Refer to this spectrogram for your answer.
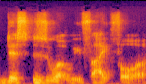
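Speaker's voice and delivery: low, gravelly half-whisper. Retelling a scene where they get off the plane, low grovelly Vin Diesel voice. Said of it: "talks in a low, gra- like grovelly voice".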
